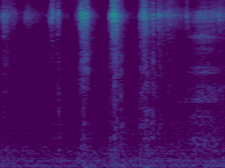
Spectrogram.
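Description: A deck of tarot cards is shuffled and cut up close, giving soft, quick riffling bursts and papery flicks that come in a few short clusters over a quiet background.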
